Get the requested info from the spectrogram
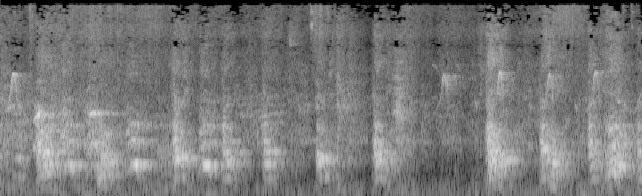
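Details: Rottweiler barks at a Vietnamese kennel during champion Loki's mating with an imported female from Hưng Yên: about a dozen separate harsh, throaty barks over several seconds, spaced irregularly.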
